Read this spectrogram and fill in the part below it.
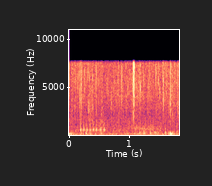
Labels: {"label": "biophony", "recorder": "SoundTrap 500"}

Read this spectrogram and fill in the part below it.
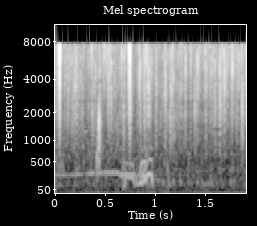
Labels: {"label": "biophony, cascading saw", "recorder": "SoundTrap 600 or HydroMoth"}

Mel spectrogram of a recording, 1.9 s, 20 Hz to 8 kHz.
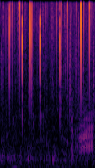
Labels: {"label": "biophony", "recorder": "SoundTrap 300"}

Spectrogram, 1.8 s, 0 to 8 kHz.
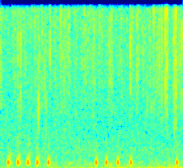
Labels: {"label": "biophony, pulse", "recorder": "SoundTrap 500"}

